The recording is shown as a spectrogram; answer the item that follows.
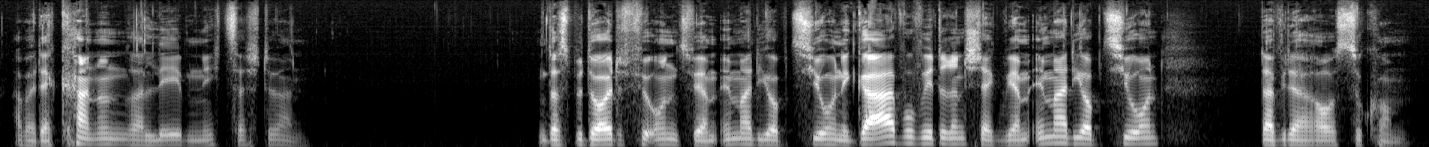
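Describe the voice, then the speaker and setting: A man's voice: mid-range voice, fairly even intonation, brisk, smooth, dry recording, studio quality. Young male preacher with a resonant voice. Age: 20s. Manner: emphatic, swings between loud appeals and quiet asides. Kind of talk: sermon.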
